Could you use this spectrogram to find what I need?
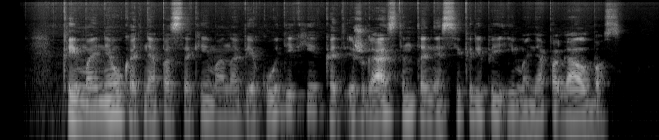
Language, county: Lithuanian, Alytus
